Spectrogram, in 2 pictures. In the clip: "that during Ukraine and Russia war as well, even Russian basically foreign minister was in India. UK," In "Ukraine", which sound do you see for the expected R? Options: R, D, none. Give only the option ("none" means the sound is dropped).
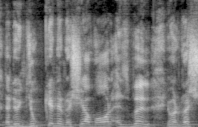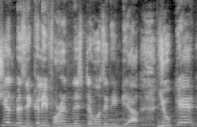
none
